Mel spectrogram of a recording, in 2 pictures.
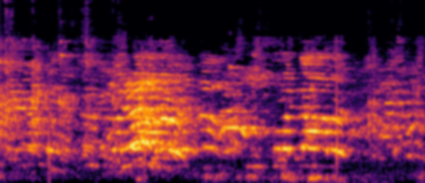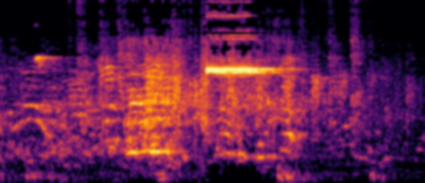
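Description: A crowd in an echoing gym cheers and shouts.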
